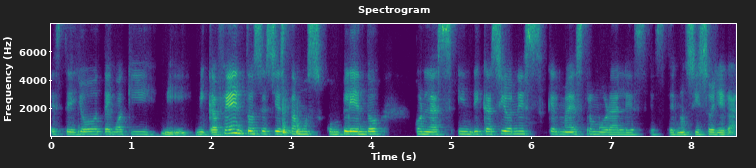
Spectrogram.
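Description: A woman talks fairly slowly in a fairly low voice with fairly even intonation. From Mexico. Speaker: moderator. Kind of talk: interview. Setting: video call. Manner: halting. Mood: friendly, relaxed. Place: home room. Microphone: video call.

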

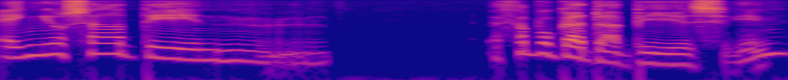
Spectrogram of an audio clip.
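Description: A man's high-pitched voice with a dark, mellow tone, dry sound with no echo, and a quiet background. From Cyprus. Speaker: professor of entrepreneurship. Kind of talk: interview. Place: studio. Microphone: studio mic.

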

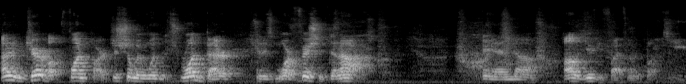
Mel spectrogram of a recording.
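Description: Over noticeable background noise, a man with an American accent talks very fast in a fairly high pitch, using lively intonation and big swings in loudness. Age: 60s. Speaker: limestone quarry owner; bodybuilder. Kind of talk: casual talk to camera.

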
